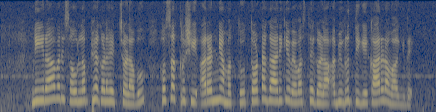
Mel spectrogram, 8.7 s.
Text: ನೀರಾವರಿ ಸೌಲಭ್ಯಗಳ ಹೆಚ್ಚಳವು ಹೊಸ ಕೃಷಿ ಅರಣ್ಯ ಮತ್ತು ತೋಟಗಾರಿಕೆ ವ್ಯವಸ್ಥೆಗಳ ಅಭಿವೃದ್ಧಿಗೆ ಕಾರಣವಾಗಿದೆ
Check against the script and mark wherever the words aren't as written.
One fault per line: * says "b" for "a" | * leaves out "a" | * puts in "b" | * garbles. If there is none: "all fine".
all fine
